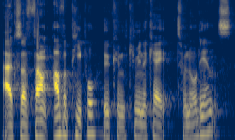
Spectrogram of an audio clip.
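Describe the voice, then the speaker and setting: Young English male keynote speaker, fairly posh accent, loud, energetic, teases the crowd. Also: on the low side, fast talker. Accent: trained-out Essex, now fairly posh English. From England. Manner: energetic, joking with the audience, self-deprecating. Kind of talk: conference keynote talk. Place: stage before a live audience.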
